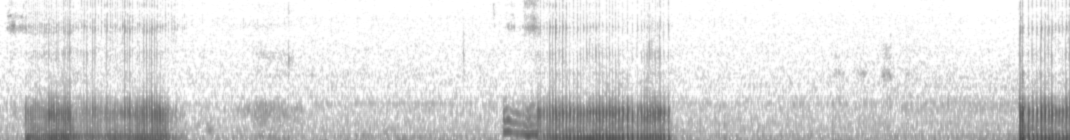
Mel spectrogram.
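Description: Low, rumbling, fluttering snores in long drawn breaths separated by quiet pauses. Ordinary dog snoring.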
